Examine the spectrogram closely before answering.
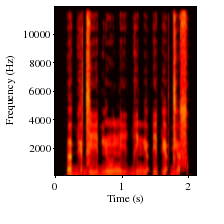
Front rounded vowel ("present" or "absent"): absent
